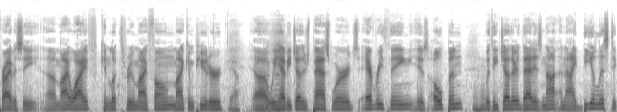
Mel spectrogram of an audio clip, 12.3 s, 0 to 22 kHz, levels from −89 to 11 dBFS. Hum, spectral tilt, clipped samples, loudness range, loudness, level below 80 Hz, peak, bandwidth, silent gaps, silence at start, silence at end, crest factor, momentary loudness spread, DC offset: none; -6 dB/octave; under 0.1%; 2 LU; -25 LUFS; -44 dBFS; -8 dBFS; 13 kHz; none; 0 s; 0 s; 18 dB; 9 LU; under 0.1%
